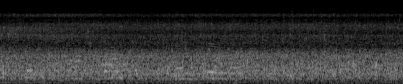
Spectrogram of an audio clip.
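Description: Creek water spilling over rocks, a steady even running sound.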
